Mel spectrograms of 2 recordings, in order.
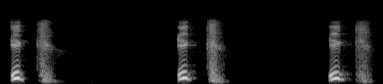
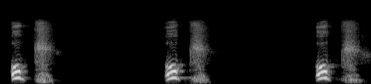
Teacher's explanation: Ketika kaf sukun maka harus ada desisnya.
